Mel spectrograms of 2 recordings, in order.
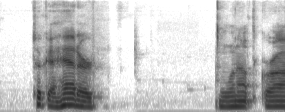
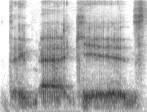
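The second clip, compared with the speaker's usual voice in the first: whisper; 12 dB quieter, much slower than usual. Real, not acted. Whispered mock accusation.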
